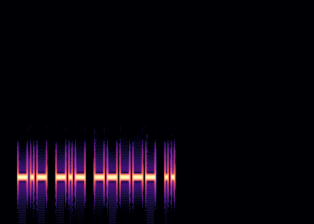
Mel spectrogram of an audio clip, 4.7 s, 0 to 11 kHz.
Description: Morse code, heard as a keyed tone, about 25 wpm, 700 Hz. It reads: KK0I
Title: USA Call Signs - 4 Characters - Repeated 3x - 25wpm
